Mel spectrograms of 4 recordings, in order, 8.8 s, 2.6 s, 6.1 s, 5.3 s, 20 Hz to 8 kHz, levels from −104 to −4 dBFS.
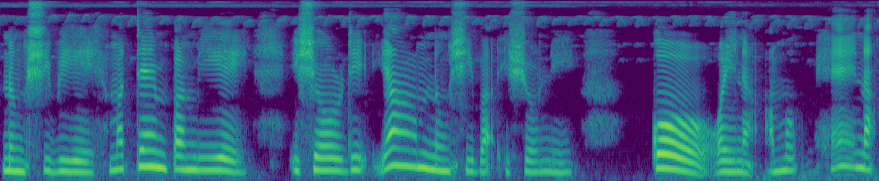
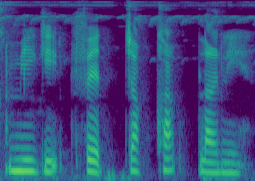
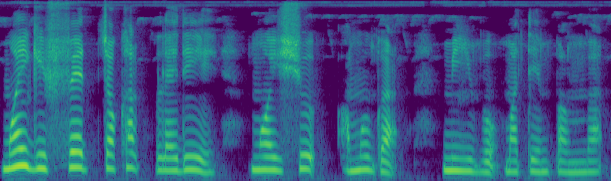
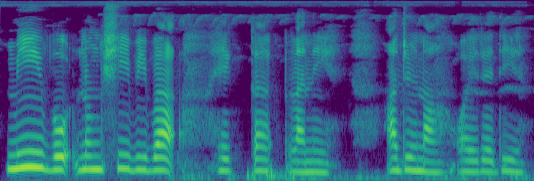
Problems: constant background noise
